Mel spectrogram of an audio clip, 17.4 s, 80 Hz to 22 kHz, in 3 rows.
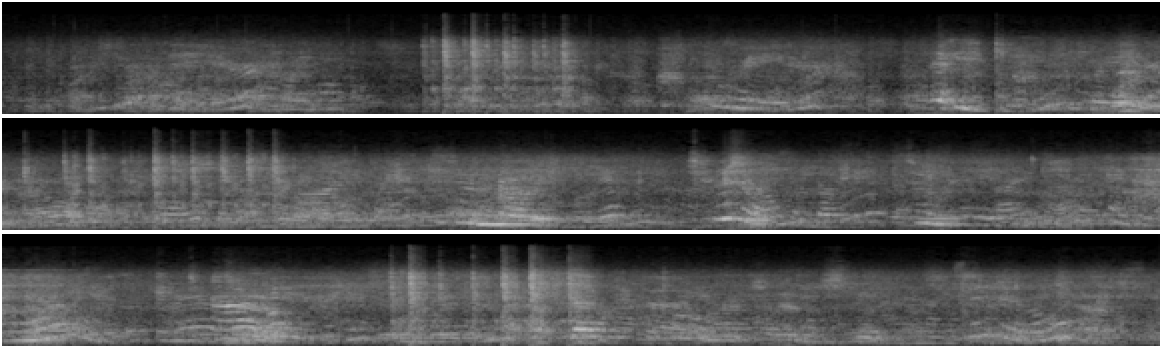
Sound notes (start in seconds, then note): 1.2 people chattering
